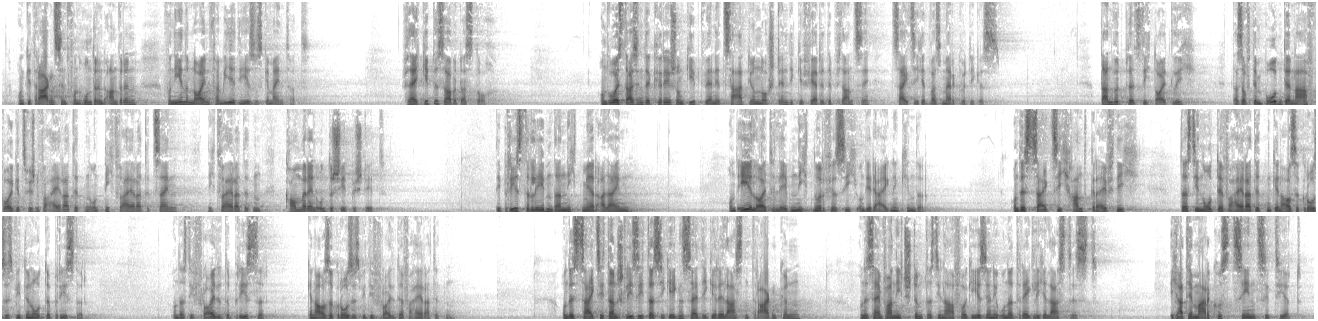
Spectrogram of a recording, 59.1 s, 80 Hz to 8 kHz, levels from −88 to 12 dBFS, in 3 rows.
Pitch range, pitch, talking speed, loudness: 115-140 Hz, 125 Hz, 145 wpm, -22 LUFS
